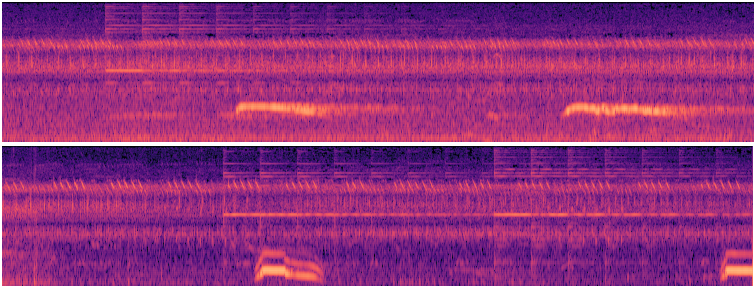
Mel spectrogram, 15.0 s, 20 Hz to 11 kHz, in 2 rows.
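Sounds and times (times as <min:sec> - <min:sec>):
night insects chirping: 0:00.0 - 0:15.0
owl hooting: 0:02.3 - 0:07.8, 0:10.1 - 0:10.8.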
